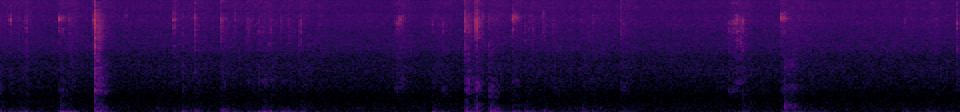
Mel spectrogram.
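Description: Fingertips type on black plastic laptop keys, making about eleven quick, irregular key taps. Each tap is a short, soft, low thud with a brief bright click, dying away almost instantly over a quiet background.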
